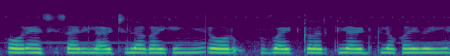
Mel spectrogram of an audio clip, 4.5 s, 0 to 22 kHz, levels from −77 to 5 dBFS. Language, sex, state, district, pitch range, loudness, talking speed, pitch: Hindi, female, Maharashtra, Sindhudurg, 265-275 Hz, -19 LUFS, 215 wpm, 270 Hz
